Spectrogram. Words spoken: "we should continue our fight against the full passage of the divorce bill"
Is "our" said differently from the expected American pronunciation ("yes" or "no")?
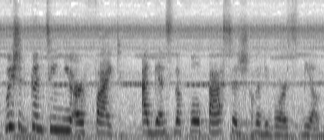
yes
